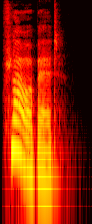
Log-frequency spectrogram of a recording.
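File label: "flower bed", British English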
